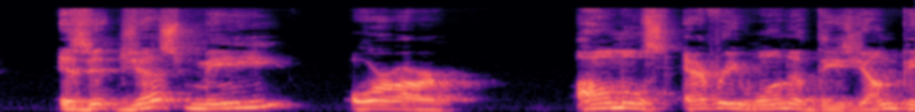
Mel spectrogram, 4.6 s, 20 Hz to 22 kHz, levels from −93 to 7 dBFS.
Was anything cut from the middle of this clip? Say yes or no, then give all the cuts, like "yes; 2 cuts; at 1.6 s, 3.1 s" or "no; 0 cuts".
no; 0 cuts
